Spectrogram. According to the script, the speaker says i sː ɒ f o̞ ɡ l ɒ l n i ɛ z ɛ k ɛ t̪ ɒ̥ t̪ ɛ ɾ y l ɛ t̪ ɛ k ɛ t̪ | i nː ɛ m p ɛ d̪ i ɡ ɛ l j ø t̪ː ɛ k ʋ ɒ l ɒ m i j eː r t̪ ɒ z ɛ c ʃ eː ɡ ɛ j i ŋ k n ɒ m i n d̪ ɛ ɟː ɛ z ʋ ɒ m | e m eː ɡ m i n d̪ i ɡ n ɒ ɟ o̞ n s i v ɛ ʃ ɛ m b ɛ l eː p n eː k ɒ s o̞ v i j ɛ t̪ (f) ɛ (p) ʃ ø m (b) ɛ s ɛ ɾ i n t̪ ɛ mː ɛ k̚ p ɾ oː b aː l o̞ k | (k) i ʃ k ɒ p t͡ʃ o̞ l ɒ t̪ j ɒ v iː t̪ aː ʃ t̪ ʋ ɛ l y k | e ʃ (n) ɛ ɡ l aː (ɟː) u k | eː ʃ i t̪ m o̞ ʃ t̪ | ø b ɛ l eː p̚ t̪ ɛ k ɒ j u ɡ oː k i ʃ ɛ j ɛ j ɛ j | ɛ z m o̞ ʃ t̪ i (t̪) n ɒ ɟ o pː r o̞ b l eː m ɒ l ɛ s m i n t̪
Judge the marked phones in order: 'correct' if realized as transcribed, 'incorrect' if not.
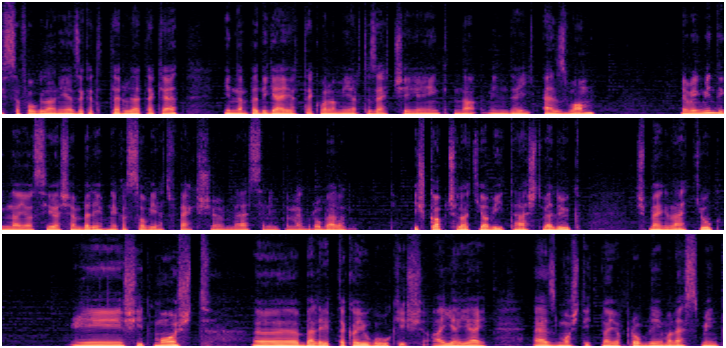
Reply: correct, incorrect: k, correct, correct, incorrect: m, incorrect: cː, correct

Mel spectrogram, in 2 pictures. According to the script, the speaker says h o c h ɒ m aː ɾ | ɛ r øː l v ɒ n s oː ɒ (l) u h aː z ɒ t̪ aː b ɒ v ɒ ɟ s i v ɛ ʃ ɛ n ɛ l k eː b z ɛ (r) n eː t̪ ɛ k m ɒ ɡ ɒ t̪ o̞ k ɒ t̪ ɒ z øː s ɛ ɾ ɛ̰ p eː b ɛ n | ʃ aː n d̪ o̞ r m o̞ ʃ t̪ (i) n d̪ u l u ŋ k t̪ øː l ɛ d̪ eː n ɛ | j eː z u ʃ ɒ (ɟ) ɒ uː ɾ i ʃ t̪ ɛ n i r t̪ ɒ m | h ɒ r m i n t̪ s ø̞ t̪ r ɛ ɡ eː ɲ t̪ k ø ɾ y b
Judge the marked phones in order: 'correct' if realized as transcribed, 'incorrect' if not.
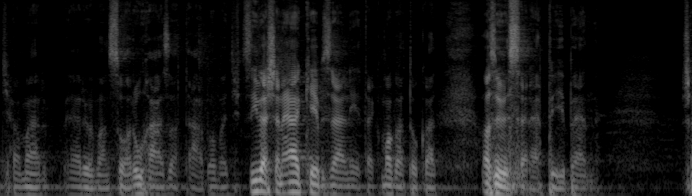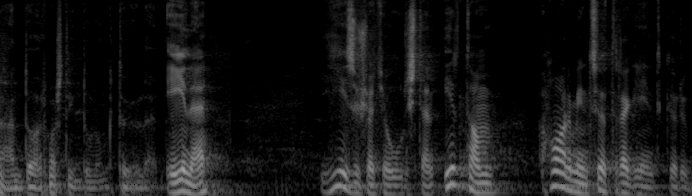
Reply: incorrect: ɾ, incorrect: l, correct, incorrect: c

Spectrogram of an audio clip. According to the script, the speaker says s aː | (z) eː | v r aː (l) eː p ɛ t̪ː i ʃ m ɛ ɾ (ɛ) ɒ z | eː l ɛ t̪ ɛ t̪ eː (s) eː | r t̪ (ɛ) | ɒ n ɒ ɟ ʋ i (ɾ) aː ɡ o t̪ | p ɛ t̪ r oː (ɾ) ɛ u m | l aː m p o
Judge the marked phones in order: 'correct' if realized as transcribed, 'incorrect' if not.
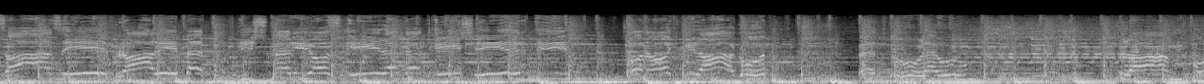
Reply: correct, correct, incorrect: i, incorrect: ʃ, incorrect: i, incorrect: l, incorrect: l

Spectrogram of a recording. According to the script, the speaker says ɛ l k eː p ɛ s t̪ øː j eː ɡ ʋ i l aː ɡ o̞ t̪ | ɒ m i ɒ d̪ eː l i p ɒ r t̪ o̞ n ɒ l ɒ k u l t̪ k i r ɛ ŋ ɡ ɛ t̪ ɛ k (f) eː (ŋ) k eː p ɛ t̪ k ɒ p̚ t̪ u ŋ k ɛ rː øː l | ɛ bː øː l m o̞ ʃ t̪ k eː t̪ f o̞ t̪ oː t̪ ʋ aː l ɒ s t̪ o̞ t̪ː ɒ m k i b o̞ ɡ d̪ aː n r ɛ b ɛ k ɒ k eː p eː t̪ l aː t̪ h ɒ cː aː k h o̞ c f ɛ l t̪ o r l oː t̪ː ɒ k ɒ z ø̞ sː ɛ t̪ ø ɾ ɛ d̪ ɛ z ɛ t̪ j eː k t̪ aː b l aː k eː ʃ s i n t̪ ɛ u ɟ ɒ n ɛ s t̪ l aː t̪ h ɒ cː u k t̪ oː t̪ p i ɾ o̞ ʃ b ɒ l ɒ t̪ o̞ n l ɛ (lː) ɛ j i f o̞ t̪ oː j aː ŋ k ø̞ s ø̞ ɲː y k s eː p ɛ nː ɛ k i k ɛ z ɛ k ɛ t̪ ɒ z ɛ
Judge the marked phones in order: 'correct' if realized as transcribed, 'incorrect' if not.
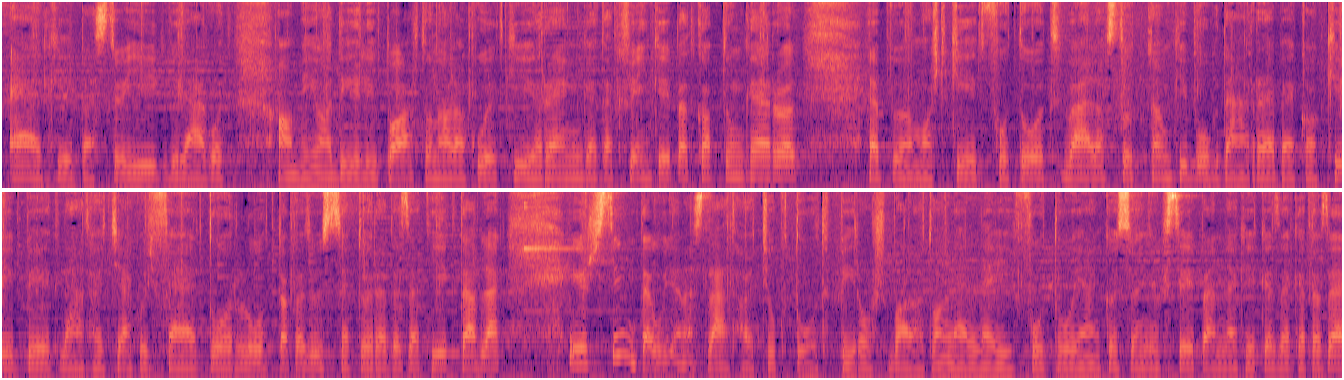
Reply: correct, incorrect: ɲ, correct

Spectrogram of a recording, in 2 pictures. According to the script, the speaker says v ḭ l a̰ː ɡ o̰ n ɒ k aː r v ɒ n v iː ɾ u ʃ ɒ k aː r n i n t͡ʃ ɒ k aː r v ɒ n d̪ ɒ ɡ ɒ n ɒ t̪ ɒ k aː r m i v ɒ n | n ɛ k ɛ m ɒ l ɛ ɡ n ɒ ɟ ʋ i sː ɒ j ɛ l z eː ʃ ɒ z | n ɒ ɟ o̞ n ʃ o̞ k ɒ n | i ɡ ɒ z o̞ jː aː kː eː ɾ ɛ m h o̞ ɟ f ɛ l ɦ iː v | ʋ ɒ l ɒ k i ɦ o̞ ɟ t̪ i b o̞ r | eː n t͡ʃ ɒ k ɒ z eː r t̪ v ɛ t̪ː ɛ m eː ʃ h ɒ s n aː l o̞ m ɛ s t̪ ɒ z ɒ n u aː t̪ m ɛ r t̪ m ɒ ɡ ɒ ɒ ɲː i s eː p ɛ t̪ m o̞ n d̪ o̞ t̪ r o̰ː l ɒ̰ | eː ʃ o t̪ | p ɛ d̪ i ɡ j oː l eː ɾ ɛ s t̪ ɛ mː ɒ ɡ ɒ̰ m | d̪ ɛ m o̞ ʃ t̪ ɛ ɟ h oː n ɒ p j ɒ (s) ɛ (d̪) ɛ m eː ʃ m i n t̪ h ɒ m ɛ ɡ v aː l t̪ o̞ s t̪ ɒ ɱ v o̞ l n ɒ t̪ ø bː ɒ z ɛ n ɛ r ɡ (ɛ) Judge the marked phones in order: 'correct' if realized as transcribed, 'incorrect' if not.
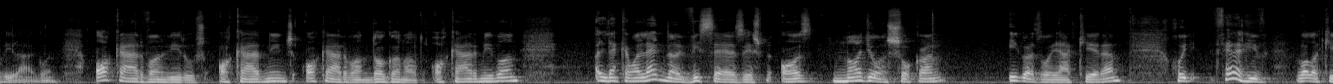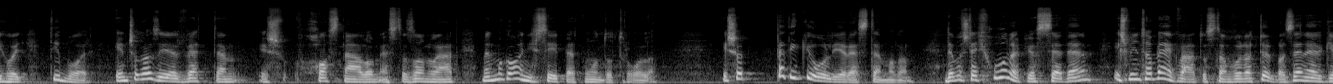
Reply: correct, correct, incorrect: i

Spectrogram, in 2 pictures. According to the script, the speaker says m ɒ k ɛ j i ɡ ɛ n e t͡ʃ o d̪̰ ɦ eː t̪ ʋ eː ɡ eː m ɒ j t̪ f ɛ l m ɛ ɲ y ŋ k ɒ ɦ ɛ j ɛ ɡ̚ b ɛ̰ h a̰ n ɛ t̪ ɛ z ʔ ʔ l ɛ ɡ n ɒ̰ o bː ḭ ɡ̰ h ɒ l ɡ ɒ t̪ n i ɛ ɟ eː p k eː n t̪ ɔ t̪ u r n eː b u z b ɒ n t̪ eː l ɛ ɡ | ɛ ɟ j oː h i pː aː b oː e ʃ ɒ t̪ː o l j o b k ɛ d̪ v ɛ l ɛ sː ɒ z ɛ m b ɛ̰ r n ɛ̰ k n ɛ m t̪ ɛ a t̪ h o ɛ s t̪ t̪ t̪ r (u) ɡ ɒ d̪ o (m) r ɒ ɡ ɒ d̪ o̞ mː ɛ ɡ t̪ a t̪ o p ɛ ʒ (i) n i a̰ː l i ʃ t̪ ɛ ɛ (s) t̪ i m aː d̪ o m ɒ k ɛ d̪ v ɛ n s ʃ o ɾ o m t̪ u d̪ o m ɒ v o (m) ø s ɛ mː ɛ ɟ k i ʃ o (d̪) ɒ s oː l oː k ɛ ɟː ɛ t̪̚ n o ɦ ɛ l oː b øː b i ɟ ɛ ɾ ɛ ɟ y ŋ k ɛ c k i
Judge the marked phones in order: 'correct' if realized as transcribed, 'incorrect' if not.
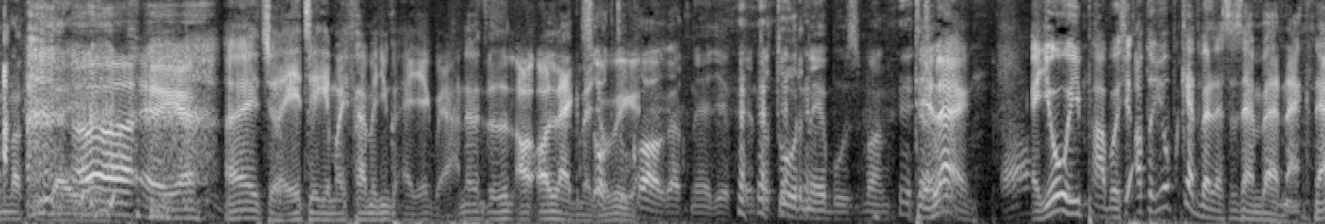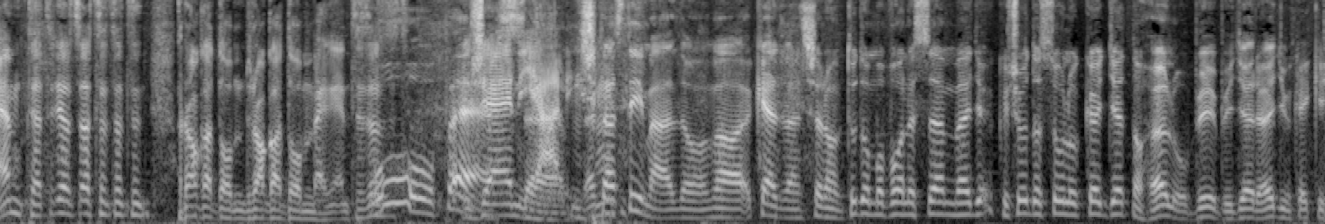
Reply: incorrect: ɒ, correct, incorrect: ɛ, correct, incorrect: n, correct

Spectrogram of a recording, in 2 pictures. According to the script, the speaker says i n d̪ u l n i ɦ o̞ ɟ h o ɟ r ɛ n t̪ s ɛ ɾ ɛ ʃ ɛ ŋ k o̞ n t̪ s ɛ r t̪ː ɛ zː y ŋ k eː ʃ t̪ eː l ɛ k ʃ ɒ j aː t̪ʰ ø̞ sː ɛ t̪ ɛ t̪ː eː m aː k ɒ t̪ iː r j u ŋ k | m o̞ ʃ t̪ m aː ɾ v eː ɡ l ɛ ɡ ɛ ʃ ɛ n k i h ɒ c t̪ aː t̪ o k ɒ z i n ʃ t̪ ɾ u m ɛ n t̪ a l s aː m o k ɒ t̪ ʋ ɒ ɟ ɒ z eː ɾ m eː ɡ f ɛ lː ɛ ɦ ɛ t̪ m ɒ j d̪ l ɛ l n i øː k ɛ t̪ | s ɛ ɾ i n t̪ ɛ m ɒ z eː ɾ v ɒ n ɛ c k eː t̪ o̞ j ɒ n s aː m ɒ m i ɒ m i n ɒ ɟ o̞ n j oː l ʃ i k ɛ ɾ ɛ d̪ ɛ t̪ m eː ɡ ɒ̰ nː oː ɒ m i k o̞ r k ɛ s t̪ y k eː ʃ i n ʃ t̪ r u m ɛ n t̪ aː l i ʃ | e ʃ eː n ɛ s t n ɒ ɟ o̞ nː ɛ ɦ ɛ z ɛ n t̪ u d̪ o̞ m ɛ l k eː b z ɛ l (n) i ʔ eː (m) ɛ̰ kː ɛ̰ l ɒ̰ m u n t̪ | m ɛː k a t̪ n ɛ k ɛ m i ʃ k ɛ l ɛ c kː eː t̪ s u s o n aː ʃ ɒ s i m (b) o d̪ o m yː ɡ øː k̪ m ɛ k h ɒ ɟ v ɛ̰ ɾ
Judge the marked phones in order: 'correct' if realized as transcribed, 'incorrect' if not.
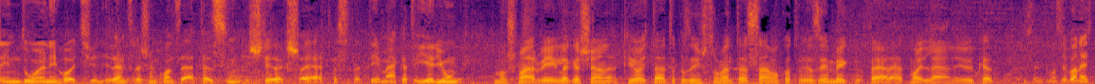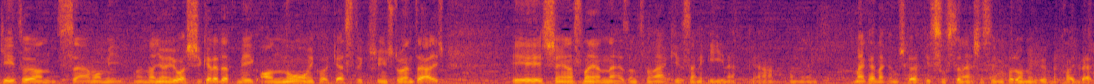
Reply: correct, incorrect: n, incorrect: p

